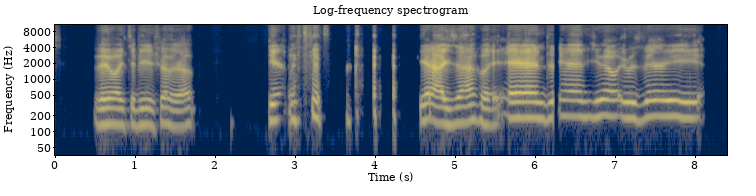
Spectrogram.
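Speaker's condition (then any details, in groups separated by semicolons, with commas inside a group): Muscular dystrophy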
